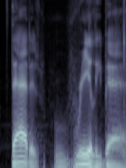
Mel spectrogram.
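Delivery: deliberately weighty, grave voice with swooping pitch. Speaking to a co-speaker, deliberately switching voice to sound: serious voice. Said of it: "I'm using my voice now like this because I'm being so serious".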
